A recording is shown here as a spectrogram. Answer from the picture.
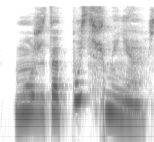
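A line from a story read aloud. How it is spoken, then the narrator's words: Quiet, conciliatory question. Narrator (Russian): спросила тихо, пытаясь избежать ссоры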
